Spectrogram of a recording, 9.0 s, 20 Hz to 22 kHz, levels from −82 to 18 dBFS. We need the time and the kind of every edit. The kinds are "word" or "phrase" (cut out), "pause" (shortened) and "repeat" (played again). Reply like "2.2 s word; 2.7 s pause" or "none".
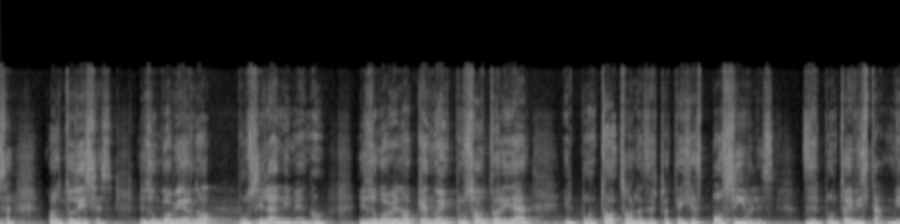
6.2 s phrase

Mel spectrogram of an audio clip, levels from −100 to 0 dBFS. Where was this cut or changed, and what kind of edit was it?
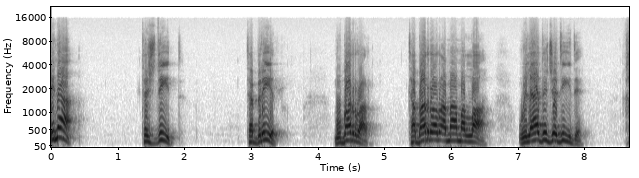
none

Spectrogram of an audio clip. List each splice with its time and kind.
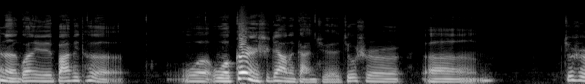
4.1 s pause

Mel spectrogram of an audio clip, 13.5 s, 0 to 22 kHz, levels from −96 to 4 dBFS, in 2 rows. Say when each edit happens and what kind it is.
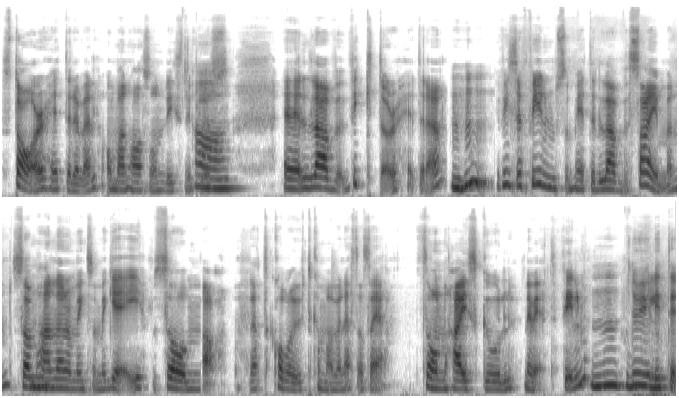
7.6 s word; 8.7 s word; 9.2 s phrase

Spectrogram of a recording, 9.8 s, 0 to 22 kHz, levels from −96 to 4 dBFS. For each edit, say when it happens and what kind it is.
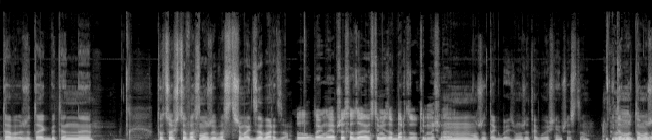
3.0 s word; 5.0 s word; 8.4 s word

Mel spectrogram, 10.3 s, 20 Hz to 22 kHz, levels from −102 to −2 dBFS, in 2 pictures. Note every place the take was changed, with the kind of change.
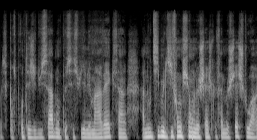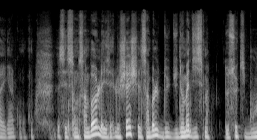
none

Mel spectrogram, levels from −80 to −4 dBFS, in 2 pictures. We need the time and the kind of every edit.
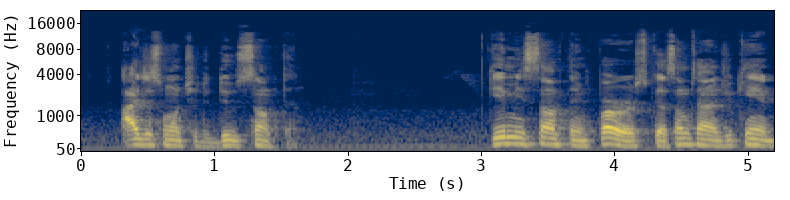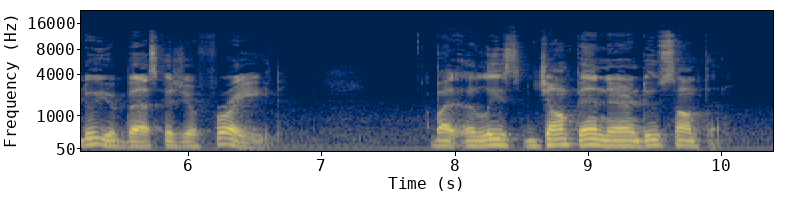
none

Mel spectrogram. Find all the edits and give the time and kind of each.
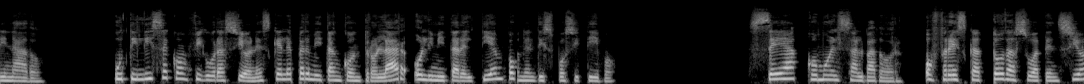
5.2 s phrase; 9.2 s pause

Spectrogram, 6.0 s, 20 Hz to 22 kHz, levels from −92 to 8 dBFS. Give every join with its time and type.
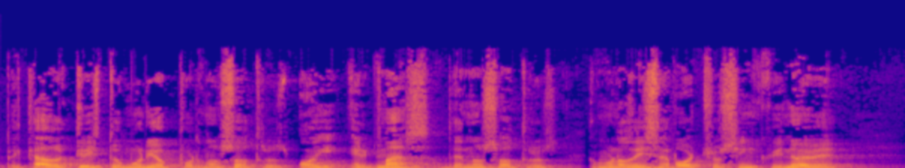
2.0 s word; 2.5 s word; 3.9 s pause; 4.5 s word

